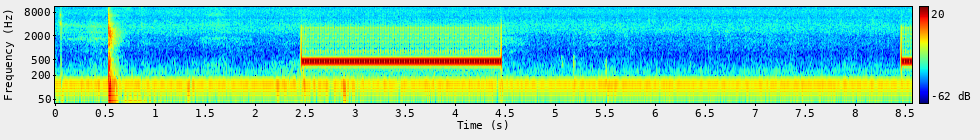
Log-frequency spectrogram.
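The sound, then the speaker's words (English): A phone line rings back as a radio host calls a listener: a click, a low steady hum, then a loud two-second electronic ring tone, a long quiet pause, and the next ring just starting at the end. No one speaks. “Uh-oh, three rings.”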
